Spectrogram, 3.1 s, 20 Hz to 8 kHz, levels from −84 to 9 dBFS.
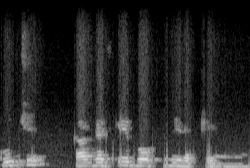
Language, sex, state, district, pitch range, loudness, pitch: Hindi, male, Haryana, Charkhi Dadri, 130-170 Hz, -15 LUFS, 155 Hz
